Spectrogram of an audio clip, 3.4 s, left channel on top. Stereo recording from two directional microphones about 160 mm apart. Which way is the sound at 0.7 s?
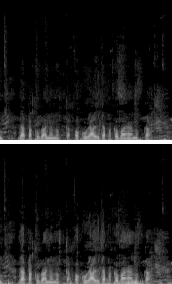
Centre (ahead or behind).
